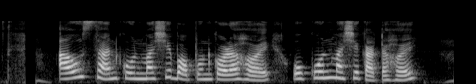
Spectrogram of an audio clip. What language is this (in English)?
Bangla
